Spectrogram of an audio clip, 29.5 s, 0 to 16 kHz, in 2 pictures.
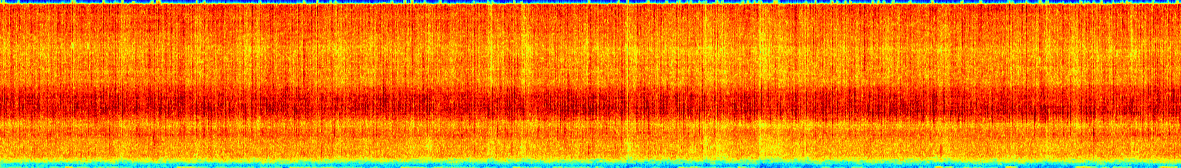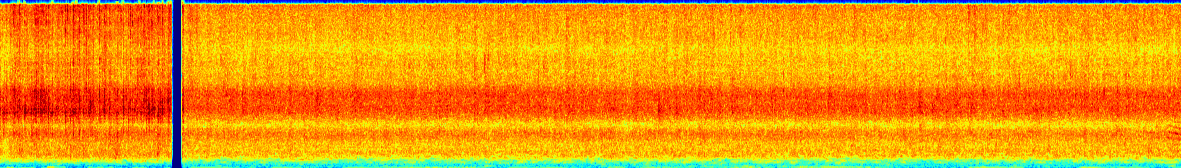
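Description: Heavy rain falling in a steady dense hiss on leaves, ground and roof. About 17 seconds in it breaks off for an instant and carries on a little quieter.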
